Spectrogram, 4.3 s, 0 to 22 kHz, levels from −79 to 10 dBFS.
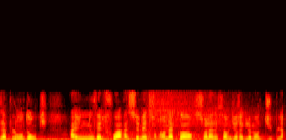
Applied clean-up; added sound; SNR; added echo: none; Drum; 15 dB; none.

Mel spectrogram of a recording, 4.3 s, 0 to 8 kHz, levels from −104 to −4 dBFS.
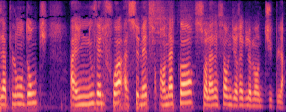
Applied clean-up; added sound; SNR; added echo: neural mask model RNNoise.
